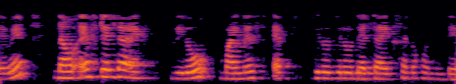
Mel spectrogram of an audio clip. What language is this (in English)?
Kannada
